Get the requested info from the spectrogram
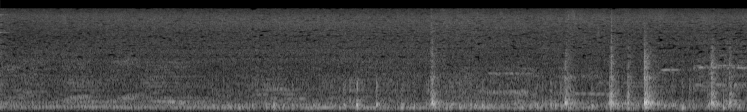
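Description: Mustard and cumin seeds sizzling quietly in hot sesame oil in a clay pot, with scattered pops and crackles from about three and a half seconds in as the seeds begin to splutter.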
